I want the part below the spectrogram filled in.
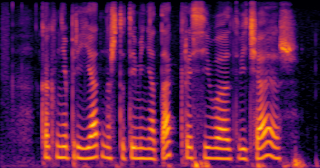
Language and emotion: Russian, positive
